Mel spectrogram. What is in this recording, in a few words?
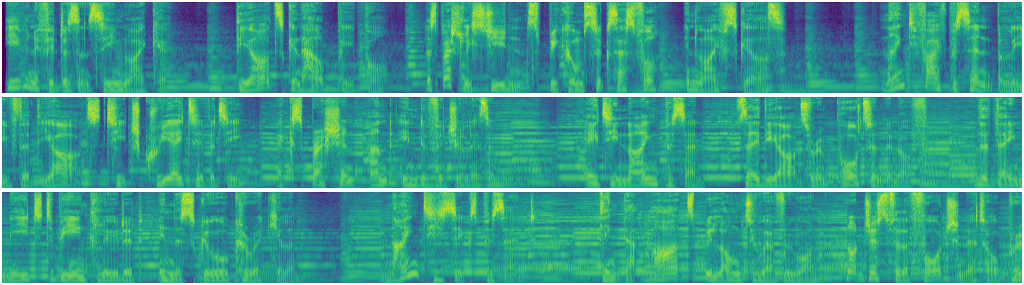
documentary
